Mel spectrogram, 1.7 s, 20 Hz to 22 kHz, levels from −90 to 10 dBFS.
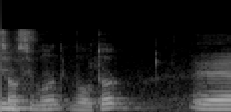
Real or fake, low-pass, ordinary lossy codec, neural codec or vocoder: real; 7.2 kHz; MP3, 48 kbps; none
